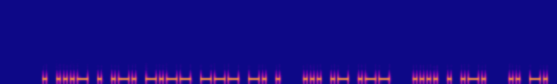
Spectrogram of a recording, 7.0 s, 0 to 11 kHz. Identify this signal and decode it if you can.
Morse code, heard as a keyed tone, about 28 wpm, 700 Hz. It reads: EVERYONE SAW HER IN
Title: Sentences from Top 800 Words 28wpm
